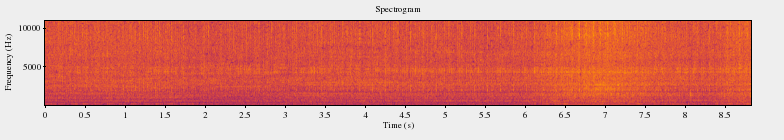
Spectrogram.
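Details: VW Golf VR6 2.9, 103,000 km, steady idle: fast, light, slightly uneven rattle and rubbing. Chain-rub noise that grew louder after the upper hydraulic tensioner screw was changed; cause unclear.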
